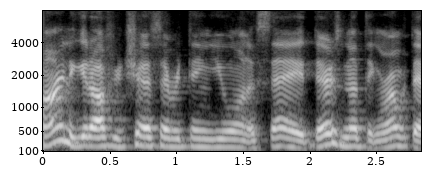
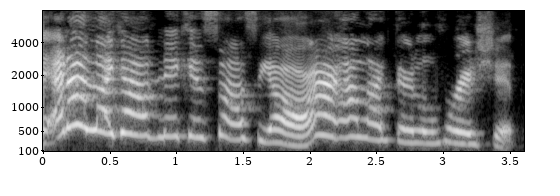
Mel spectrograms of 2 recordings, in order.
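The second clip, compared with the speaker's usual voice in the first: much higher, delighted gush; light up over their friendship; 10 semitones higher than usual. Real, not acted. Gushes about the friendship.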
